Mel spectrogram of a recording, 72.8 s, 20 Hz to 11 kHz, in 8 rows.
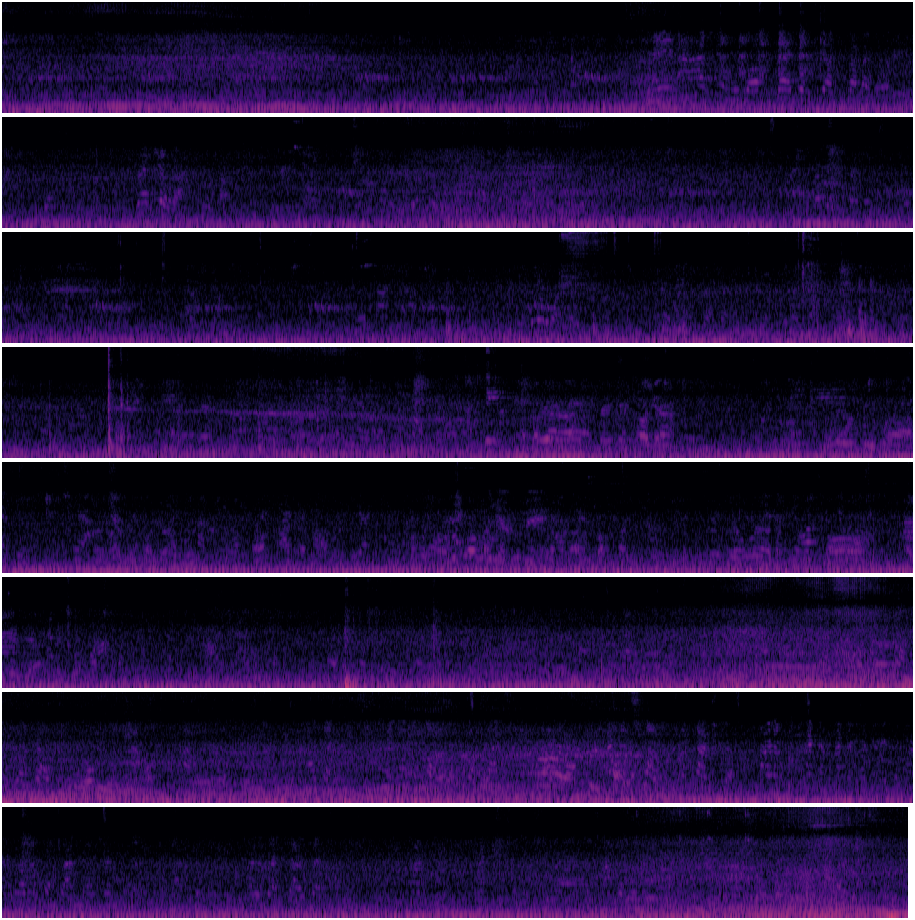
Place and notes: In the corner of the park, Community-based park, Traffic Sound, A group of people chatting, Binaural recordings, Zoom H4n+ Soundman OKM II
